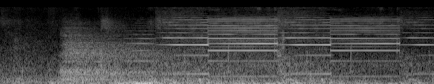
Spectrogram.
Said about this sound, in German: Und dann geht er als erstes Mal los, der Alarm.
